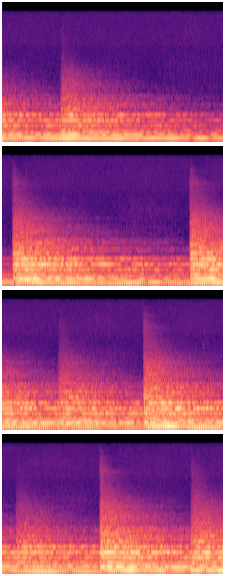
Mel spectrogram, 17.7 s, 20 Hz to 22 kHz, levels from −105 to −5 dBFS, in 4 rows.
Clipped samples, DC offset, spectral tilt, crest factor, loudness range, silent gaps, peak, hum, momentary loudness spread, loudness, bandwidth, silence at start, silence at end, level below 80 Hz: under 0.1%; under 0.1%; -10 dB/octave; 16 dB; 4 LU; none; 0 dBFS; none; 11 LU; -17 LUFS; 4.7 kHz; 0 s; 0 s; -40 dBFS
